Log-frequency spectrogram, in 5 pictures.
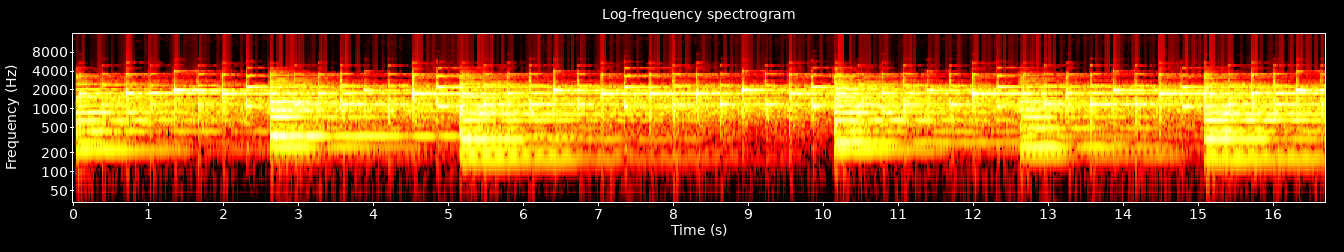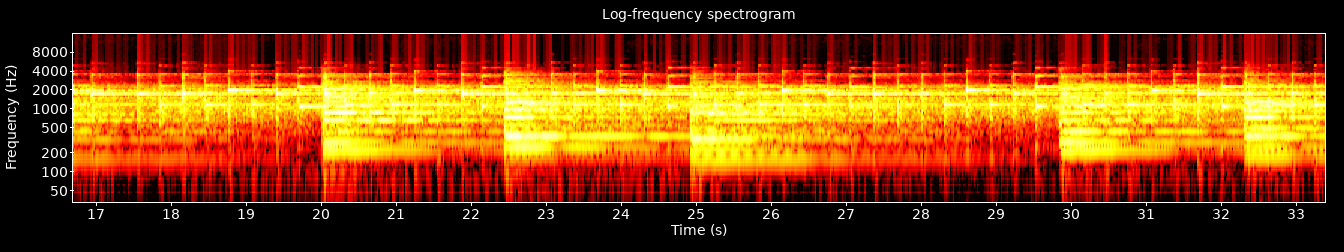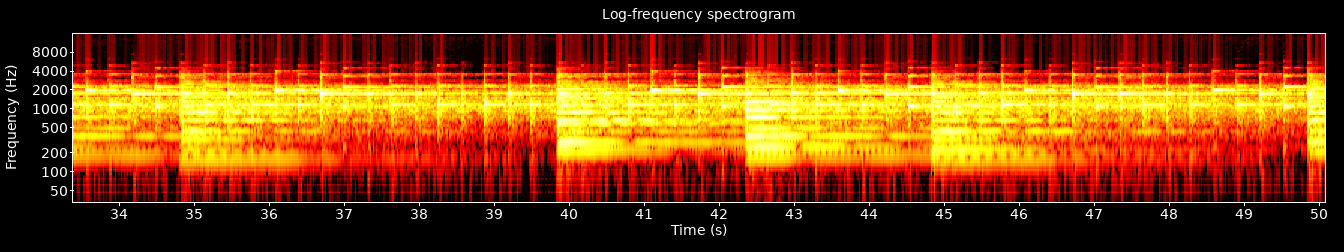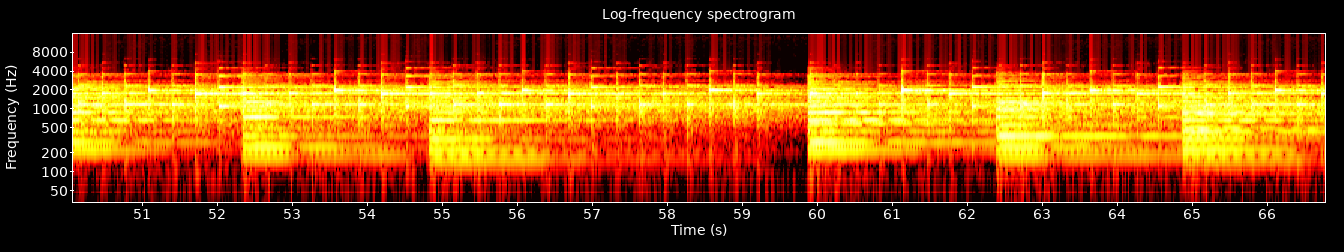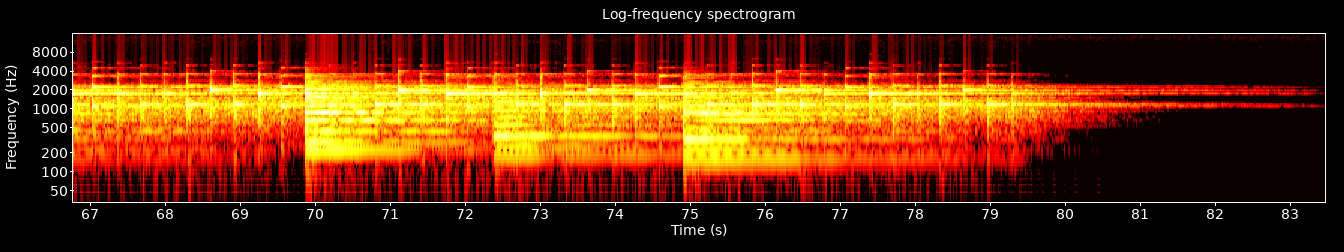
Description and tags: A long piano loop I played on my Casio synth. This is a barely adjusted recording with a record-tapeish chorus already added in the synth.
Loop’s length is to compensate imperfect tempo.
193-bpm, loop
